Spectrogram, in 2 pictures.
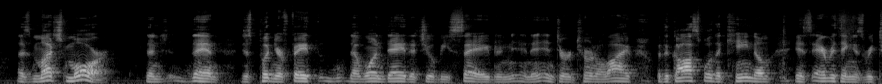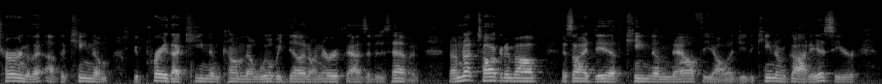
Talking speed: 235 wpm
